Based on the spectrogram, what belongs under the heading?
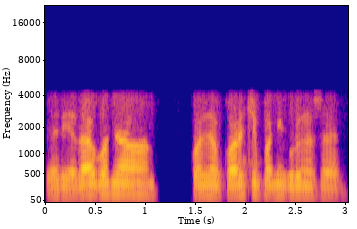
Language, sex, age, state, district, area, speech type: Tamil, male, 18-30, Tamil Nadu, Perambalur, urban, conversation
